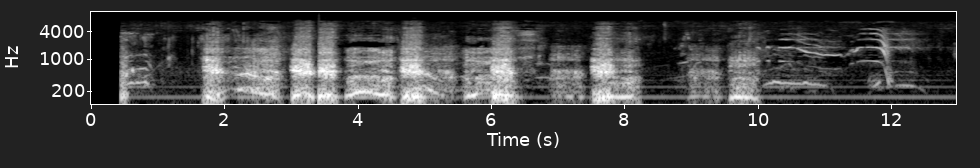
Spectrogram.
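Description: Lion roaring bout: a run of loud roars and grunts, roughly one a second, spacing out and weakening toward the end. A few thin gliding whistle-like calls follow near the end.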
